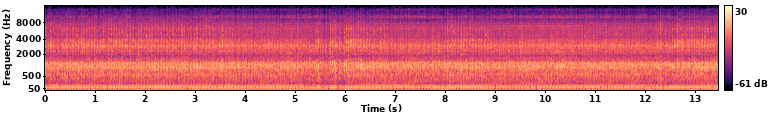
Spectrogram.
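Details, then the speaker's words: Restored Farmall F-12 tractor on steel wheels, auction find being revived, air tube off: engine chugs low and uneven, beat wandering and sagging, then dies; choke not working right (in is choke, out is open); rusty tank, owner suspects rust in carburetor. "Well, canute. I was just about ready to drive it and then it died. My choke is not doing the thing right."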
